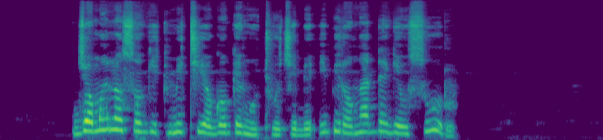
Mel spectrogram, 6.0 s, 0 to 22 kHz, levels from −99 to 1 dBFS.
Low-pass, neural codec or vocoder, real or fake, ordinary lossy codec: none; vocoder, 44.1 kHz, 128 mel bands, Pupu-Vocoder; fake; none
